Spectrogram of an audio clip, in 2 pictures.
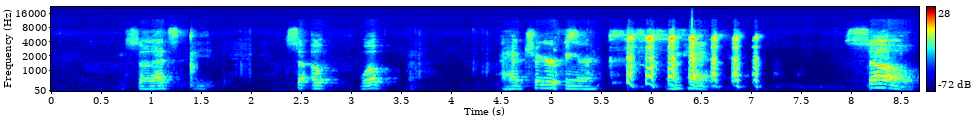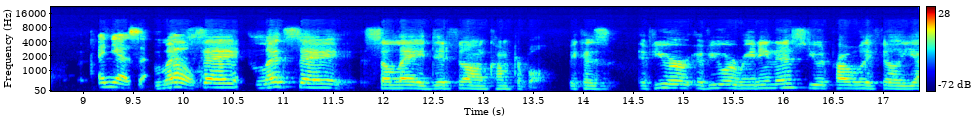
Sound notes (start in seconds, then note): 5.7 laughter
